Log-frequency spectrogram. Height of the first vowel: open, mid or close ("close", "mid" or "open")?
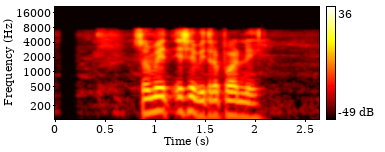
mid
